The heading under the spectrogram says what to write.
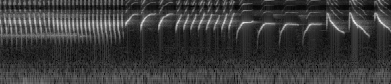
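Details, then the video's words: Canary song played as a lure to get a silent canary singing again: a rapid buzzy rattle of evenly spaced high notes for about two seconds, then a run of rising whistled upslurs and several steep downward-sweeping notes. "Pancingan AMPUH Kenari Macet Jadi Gacor Lagi"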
